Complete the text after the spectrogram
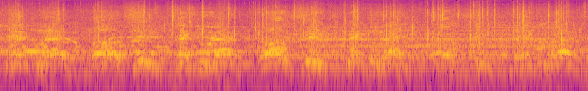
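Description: Hands clap sharply among the crowd.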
